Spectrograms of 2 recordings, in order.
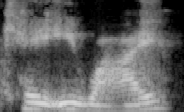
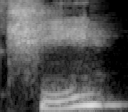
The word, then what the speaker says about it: qi: call them key skills which sounds like ke y but it's spelled qi and people recognize that is chi and or key which in essence has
